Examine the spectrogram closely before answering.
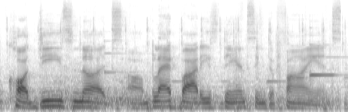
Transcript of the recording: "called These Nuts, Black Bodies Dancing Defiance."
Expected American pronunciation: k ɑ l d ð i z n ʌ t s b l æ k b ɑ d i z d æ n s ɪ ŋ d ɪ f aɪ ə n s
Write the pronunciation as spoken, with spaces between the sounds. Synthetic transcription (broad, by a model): k ɑ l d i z n ʌ t s b l æ k b ɑ d i z d æ n s ɪ ŋ d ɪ f aɪ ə n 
